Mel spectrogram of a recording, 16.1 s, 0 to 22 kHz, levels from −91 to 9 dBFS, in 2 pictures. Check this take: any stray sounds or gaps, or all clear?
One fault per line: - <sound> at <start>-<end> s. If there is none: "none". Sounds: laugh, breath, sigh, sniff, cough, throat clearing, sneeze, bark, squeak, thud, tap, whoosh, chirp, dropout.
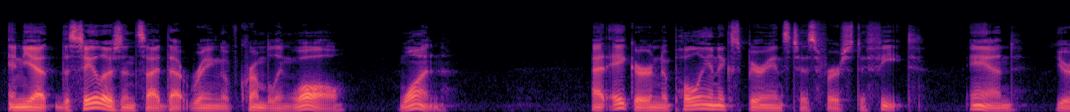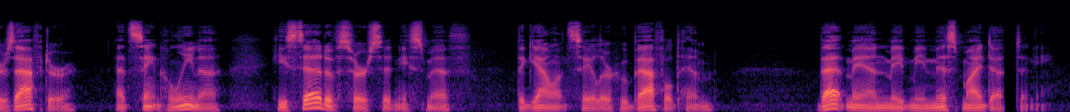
- dropout at 15.6-15.6 s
